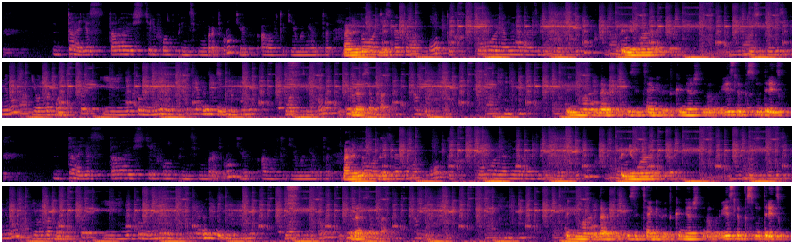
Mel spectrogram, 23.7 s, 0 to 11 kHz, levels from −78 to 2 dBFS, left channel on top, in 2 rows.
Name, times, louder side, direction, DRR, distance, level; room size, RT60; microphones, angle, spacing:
voice 1, 0.7-15.6 16.1-17.6 18.0-18.6 18.9-19.7 20.5-20.6 23.0-23.4, left 2 dB, 70° left, 3 dB, 0.4 m, -33 dB
voice 2, 5.1-5.8 9.3-10.1 12.6-12.7 14.8-15.3 16.1-16.2 17.1-17.2 20.3-23.5, equal, 70° right, 3 dB, 0.6 m, -21 dB
sound 1, 5.2-21.2, equal, ahead, 0.5 m, -31 dB
2.7 x 2.1 x 3.2 m, 0.70 s
head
